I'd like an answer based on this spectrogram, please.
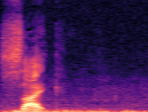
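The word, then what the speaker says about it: Psyk: to say it right it's spelled p-s-y-k but it's pronounced psych here's the two-in-one from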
